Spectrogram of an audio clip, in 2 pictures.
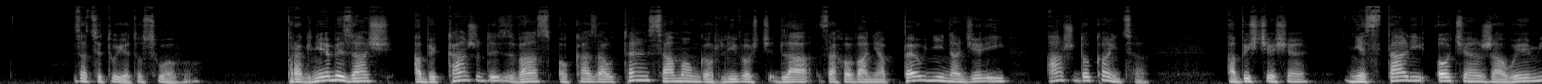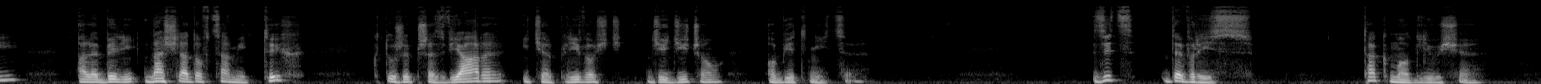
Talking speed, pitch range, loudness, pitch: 80 wpm, 105-140 Hz, -23 LUFS, 120 Hz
